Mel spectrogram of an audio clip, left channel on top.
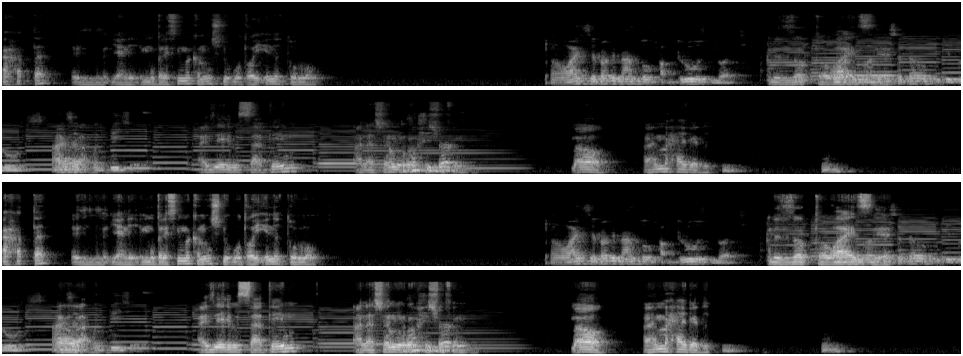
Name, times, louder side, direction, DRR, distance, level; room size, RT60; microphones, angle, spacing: voice 1, 0.0-3.2 7.7-8.9 10.1-10.5 11.5-12.6 13.1-14.2 15.3-15.7 16.0-16.7, right 7 dB, 75° right, 0.3 m, -21 dB
voice 2, 5.5-7.3 8.3-11.0 13.4-14.1 16.8-16.9 17.8-18.0, equal, ahead, 0.9 m, -25 dB
Wind instrument woodwind instrument, 7.6-14.8, left 1 dB, 45° right, 1.9 m, -35 dB
8.6 x 3.8 x 3.0 m
head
